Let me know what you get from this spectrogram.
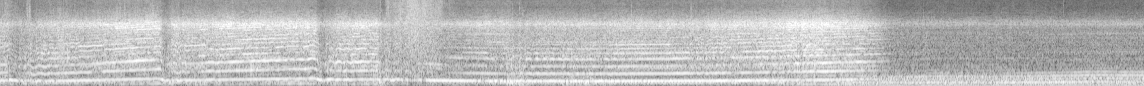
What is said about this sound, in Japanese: さあやっとエンジンがかかりましたが、最後尾からのスタートとなってしまいました。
